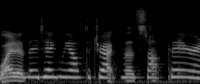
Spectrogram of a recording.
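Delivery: crying, upset, tearful, high-pitched voice. Retelling being taken off the track in the pits: imitating own past crying. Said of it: "I get in the pits and I'm crying".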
